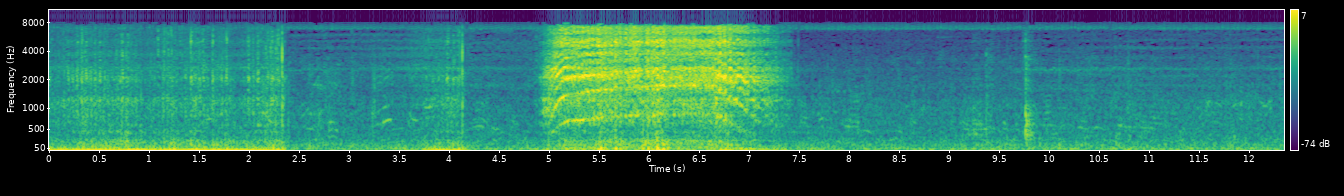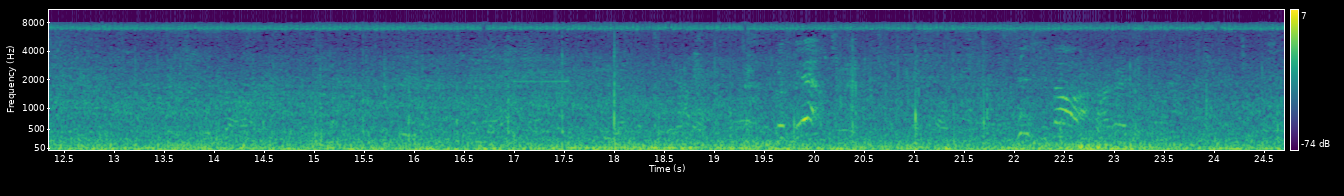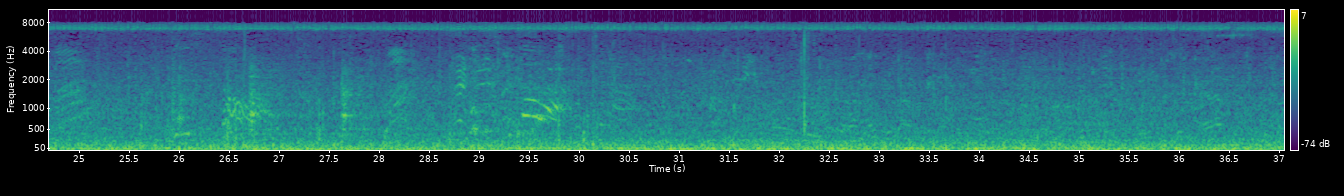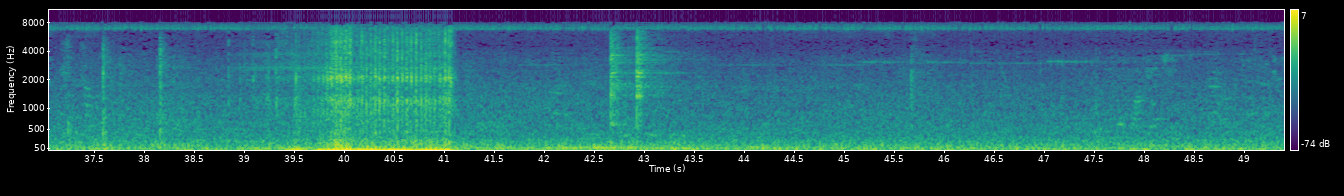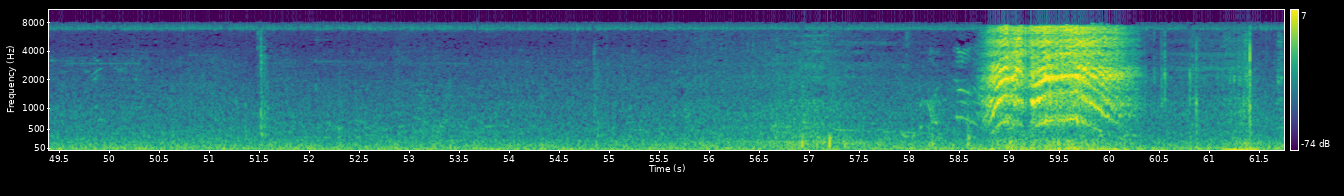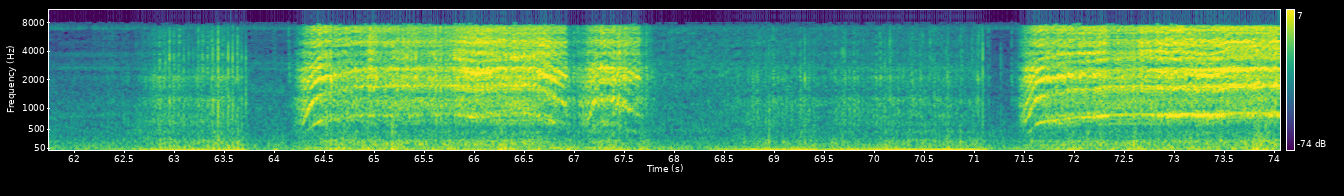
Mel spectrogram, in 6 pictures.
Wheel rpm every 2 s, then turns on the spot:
20, 0, 80, 90, 0, 0, 0, 0, 0, 0, 0, 0, 0, 0, 0, 0, 0, 0, 0, 0, 10, 0, 0, 0, 0, 0, 0, 0, 0, 70, 10, 20, 160, 140, 10, 40, 210.
0-2 40-42 62-64 68-70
